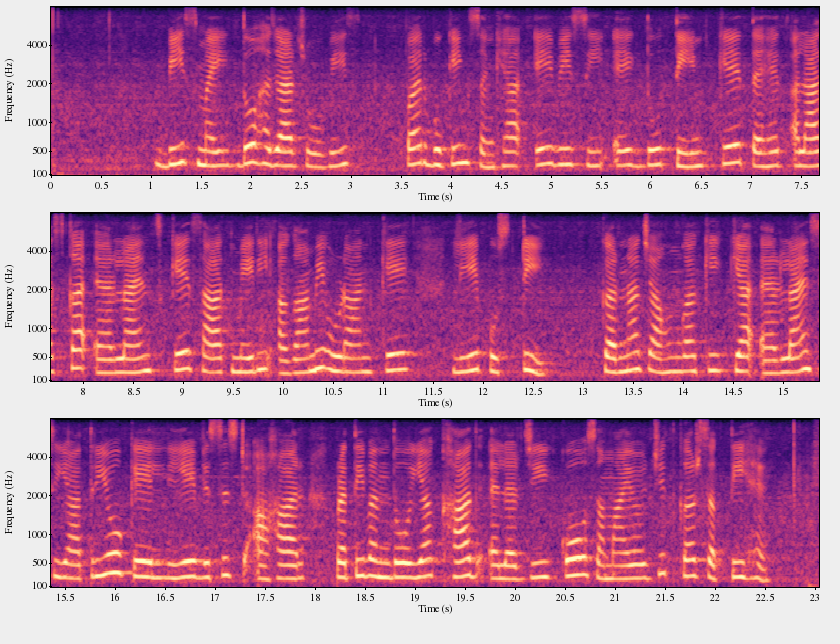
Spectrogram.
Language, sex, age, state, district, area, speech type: Hindi, female, 45-60, Madhya Pradesh, Harda, urban, read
